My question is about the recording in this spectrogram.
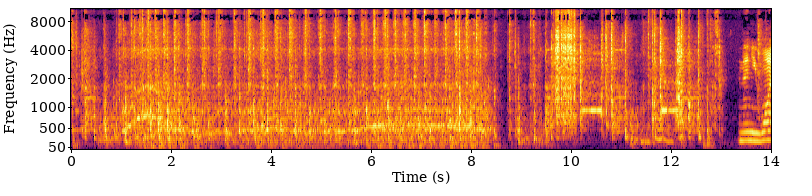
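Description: Electric sewing machine stitching through the folded cotton of a dog collar: a steady run of rapid stitches for about eight seconds, then a brief pause and several shorter bursts of stitching before it stops near the end.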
